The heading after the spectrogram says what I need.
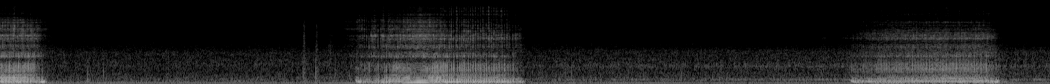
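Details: Person sleeping and snoring: deep, rattling breath sounds separated by quiet pauses of several seconds.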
